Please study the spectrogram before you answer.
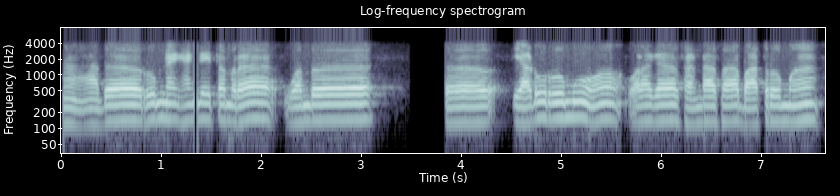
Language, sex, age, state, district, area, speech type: Kannada, male, 45-60, Karnataka, Dharwad, rural, conversation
